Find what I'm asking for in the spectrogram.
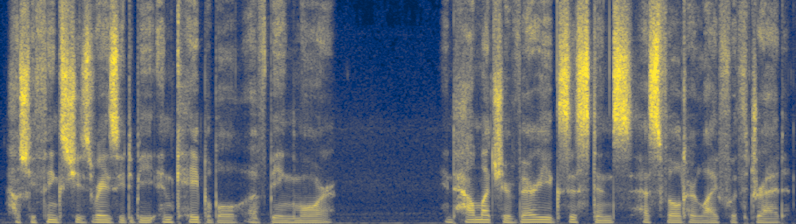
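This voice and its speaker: A man voicing a seductive, menacing female demon in a horror story, coaxing and cryptic, with soft whispered turns. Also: on the low side, flat delivery, normal speed, natural voice. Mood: calm, persuasive.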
